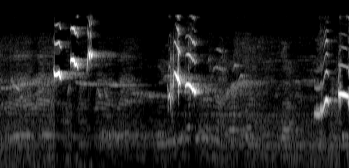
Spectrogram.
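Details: Oriental magpie-robin song aimed at stimulating a sluggish caged bird, brief clusters of high whistled notes separated by pauses, ending in a rising slurred phrase.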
